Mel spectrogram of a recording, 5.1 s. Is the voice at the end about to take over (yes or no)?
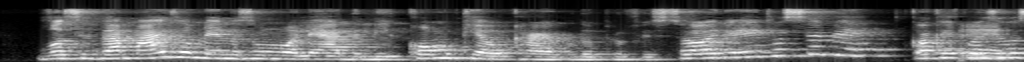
no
